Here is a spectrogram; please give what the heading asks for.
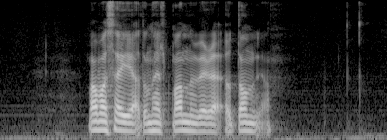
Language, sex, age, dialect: Faroese, male, 15-35, Norðuroyggjar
